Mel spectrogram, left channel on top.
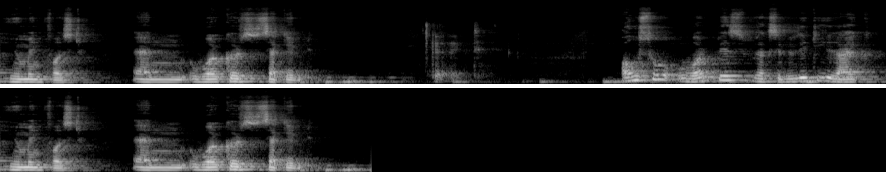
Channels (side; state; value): right; drops out; at 3.8 s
